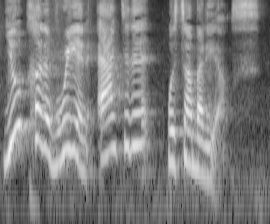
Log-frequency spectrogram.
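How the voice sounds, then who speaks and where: A woman's voice: high voice, very animated, a little slow. A woman speaking as a television courtroom judge, questioning and ruling in a stern, emphatic, lecturing way.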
